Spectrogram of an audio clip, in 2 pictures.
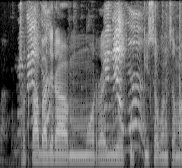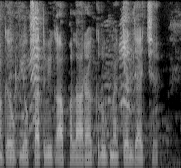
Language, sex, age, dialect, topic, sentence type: Maithili, male, 31-35, Bajjika, agriculture, statement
